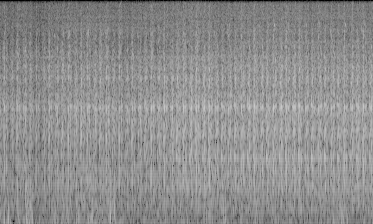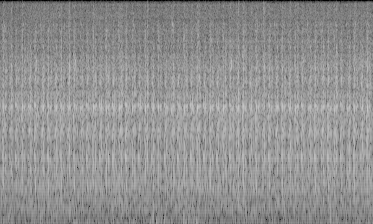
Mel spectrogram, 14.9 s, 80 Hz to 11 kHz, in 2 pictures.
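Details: 1995 Buick LeSabre 3.8 V6 at idle with a fast, steady ticking knock about four beats a second, seemingly from the left side; owner suspects valvetrain, a valve staying open or closed; cause unconfirmed.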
